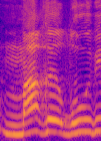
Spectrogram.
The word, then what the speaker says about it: مغضوب: طرح غیر المغضوب علیہم، دیکھیں مغضوب، غین میں قلقلہ نہیں ہے لیکن تلفظ کرتے وقت کیا کہتے ہیں؟ مغضوب علیہم، ماغ نہیں ہے۔ غین اور خا میں دیکھیں، غین اور خا یہ کون سے حروف ہیں؟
